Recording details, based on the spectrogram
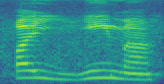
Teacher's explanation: گول تا کو ہم ہا ساکن کی مانند پڑھیں گے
